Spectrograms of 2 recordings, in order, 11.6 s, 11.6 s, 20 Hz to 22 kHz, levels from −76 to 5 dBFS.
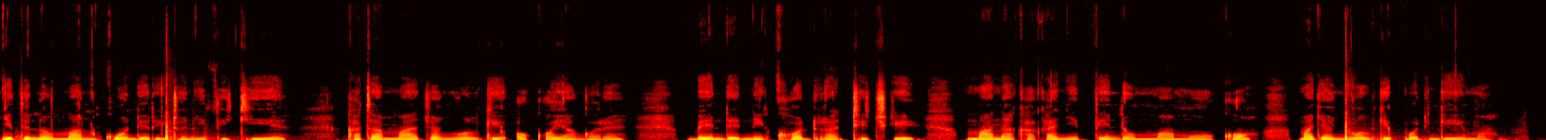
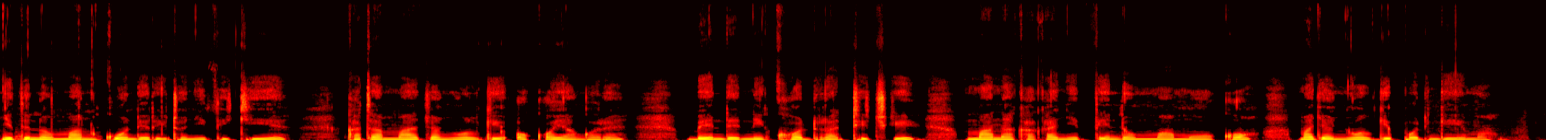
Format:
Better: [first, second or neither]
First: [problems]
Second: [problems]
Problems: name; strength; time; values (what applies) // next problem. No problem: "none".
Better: second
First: background sound (Fireworks); 9 dB below the speech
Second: none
